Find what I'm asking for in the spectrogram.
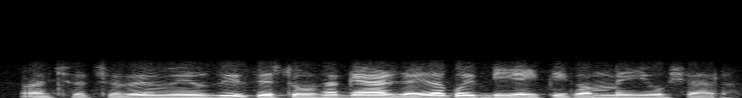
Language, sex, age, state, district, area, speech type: Dogri, male, 18-30, Jammu and Kashmir, Udhampur, rural, conversation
